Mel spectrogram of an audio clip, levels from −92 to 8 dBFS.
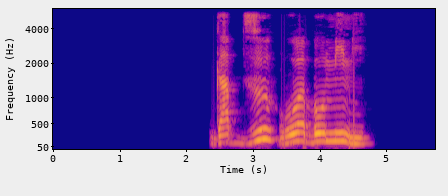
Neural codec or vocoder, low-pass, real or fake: none; 5.4 kHz; real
